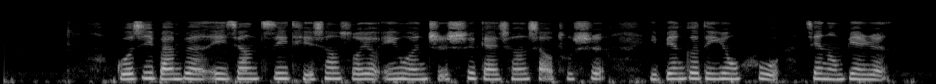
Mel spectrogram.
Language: Chinese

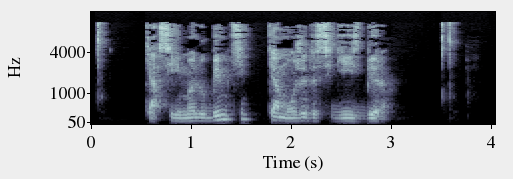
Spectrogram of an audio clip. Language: Bulgarian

